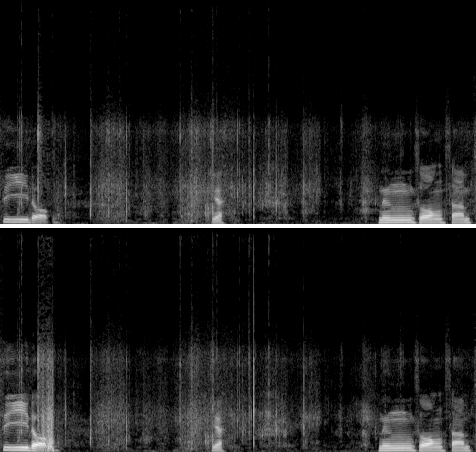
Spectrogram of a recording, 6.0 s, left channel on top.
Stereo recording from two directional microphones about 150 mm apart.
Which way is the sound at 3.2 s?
70° right (ahead or behind).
